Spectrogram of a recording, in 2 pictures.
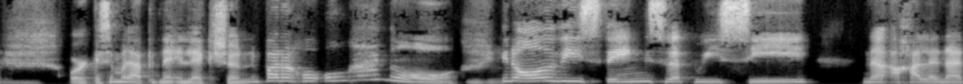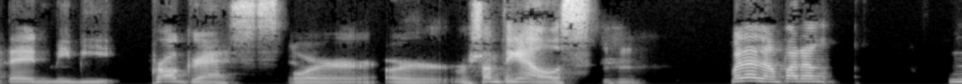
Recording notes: We recorded via Zoom using our ELGATO WAVE 1 microphones.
